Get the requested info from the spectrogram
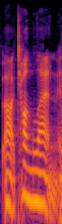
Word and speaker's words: Tonglen: And one of them that I talked about was the Tonglen breathing, which I've gotten a lot of emails from people saying that it's Tonglen is how you say it.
